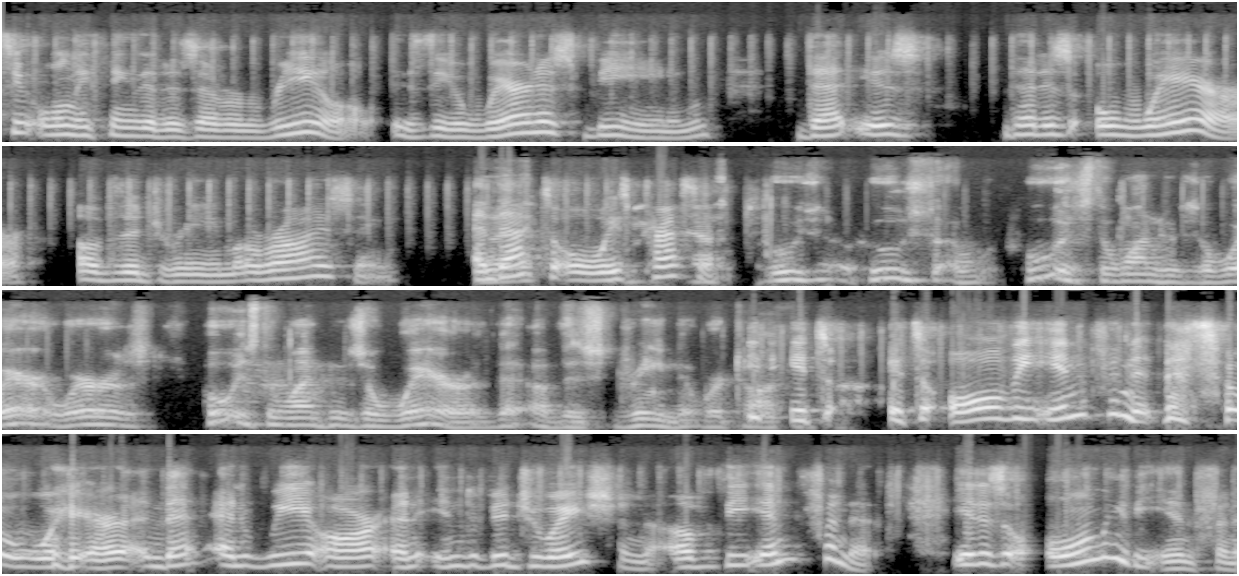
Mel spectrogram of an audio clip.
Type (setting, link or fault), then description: link, video call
